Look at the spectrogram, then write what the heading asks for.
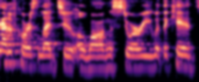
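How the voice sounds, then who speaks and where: The recording is very clean with a silent background. A woman with a plain, everyday voice speaks at a fairly low pitch and a moderate pace. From New York, born in Jamaica. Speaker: marketing executive. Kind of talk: interview.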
